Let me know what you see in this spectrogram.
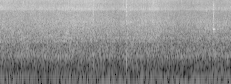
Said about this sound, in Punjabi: ਹੁਣ ਅਸੀਂ ਇਹਦੇ ਵਿੱਚ ਪਾ ਦਾਂਗੇ ਟਮਾਟਰ ਹਰੀ ਮਿਰਚ ਤੇ ਧਨੀਆ ਦਾ ਗ੍ਰੈਂਡ ਕੀਤਾ ਹੋਇਆ ਮਸਾਲਾ ਅਸੀਂ ਇਹਨੂੰ ਭੁੰਨ ਲਾਂਗੇ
